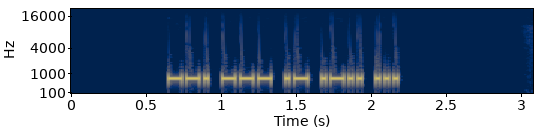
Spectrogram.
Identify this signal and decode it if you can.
Morse code, heard as a keyed tone, about 40 wpm, 700 Hz. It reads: GOALS
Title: Sentences from Top 1000 Words - Review Part 6 - New Word Drill - 40wpm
